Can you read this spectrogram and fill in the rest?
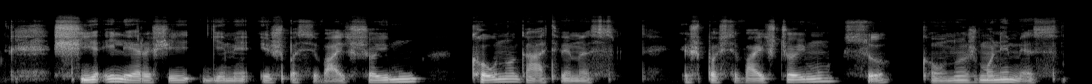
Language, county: Lithuanian, Vilnius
